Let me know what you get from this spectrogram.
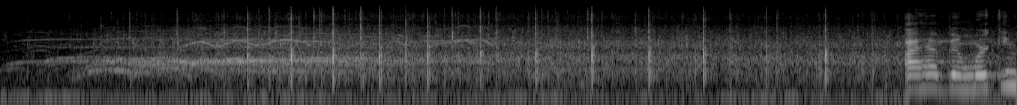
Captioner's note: crowd Cheering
